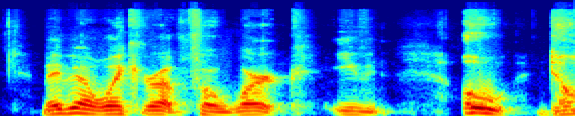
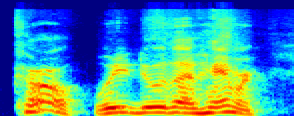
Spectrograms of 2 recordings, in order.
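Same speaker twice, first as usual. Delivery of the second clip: pitched-up quick movie quote; higher, fast quoted questioner; 7 semitones higher, faster than usual. Retold or imitated. Vlogger replaying the hammer scene, high and quick. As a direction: rattle it off high. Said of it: "He said".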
